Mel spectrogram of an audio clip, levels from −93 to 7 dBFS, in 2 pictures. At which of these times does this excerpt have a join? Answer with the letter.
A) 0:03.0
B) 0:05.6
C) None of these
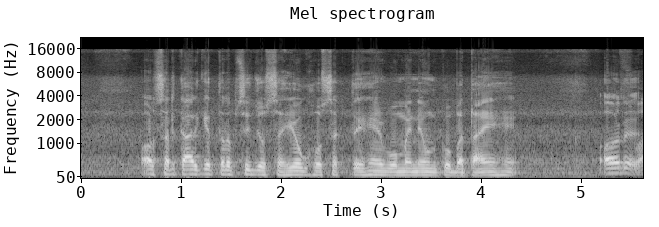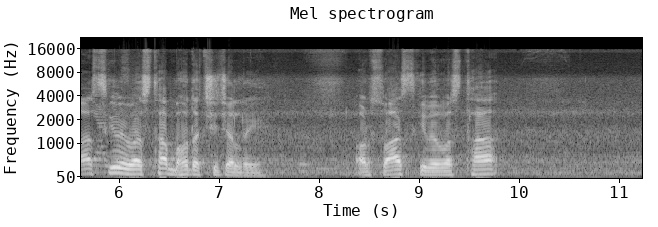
B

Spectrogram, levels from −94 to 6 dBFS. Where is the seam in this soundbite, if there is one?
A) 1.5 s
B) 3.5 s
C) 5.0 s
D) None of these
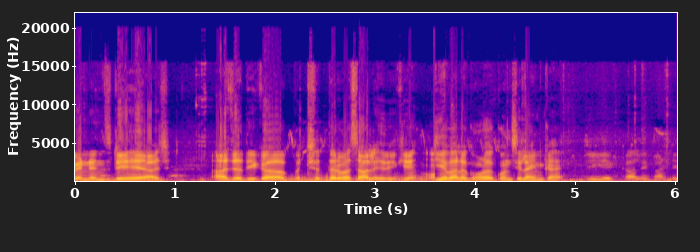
B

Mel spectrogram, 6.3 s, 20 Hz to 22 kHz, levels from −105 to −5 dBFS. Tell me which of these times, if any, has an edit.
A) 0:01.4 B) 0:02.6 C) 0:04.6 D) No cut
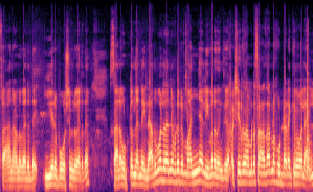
C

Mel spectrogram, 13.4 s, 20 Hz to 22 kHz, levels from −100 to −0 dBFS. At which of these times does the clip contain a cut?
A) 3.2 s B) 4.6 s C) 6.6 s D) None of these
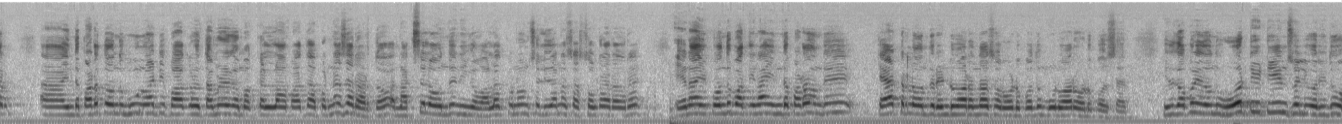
C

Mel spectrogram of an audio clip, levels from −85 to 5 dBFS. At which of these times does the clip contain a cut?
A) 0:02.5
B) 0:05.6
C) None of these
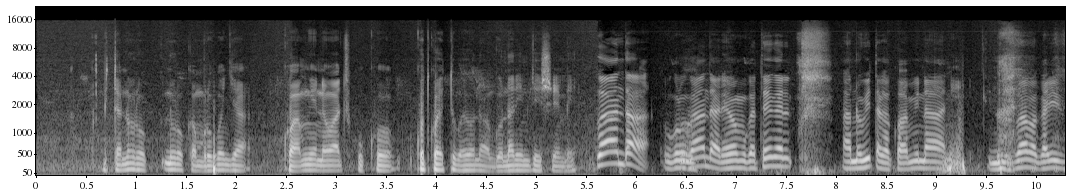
B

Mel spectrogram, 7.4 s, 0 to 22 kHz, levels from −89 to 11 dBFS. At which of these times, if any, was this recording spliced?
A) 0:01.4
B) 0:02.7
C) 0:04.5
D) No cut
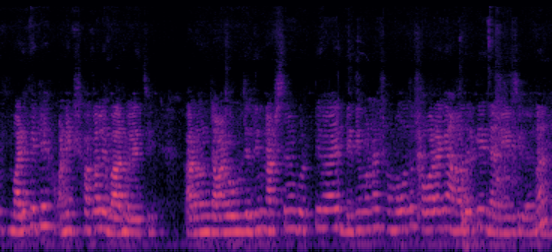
D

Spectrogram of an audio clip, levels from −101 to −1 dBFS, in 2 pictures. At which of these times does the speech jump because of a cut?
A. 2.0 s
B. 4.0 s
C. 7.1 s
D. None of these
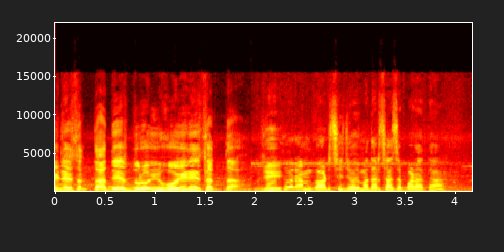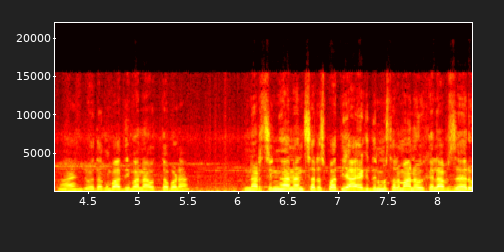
A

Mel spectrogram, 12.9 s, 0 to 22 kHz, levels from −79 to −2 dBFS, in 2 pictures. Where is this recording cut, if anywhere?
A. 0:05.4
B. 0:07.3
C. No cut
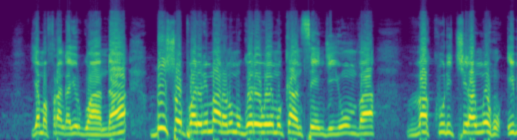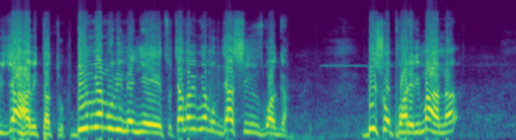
B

